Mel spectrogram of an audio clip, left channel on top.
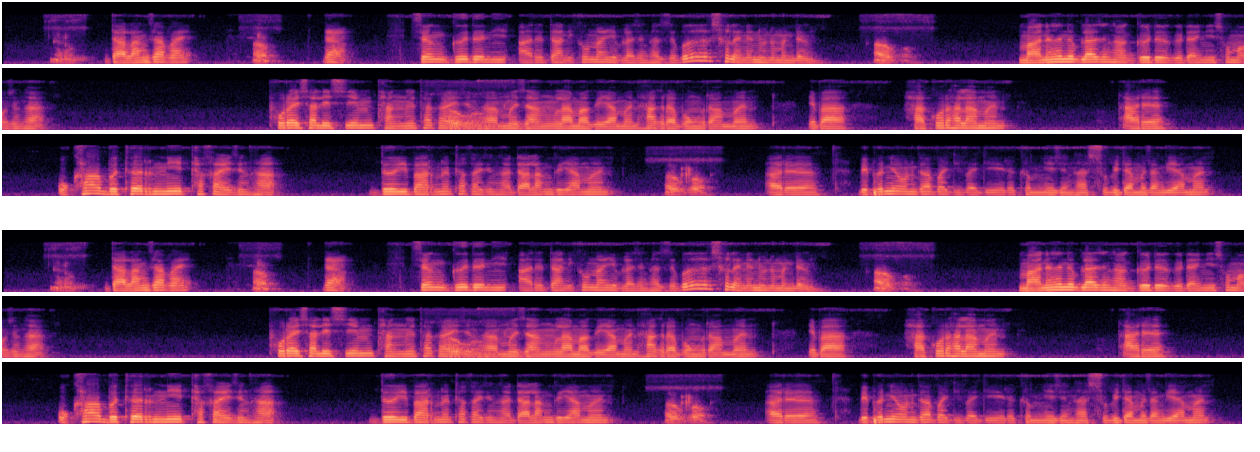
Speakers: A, on the left (about 40°); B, on the right (about 85°).
A: औ
B: दालां जाबाय
A: औ
B: दा जों गोदोनि आरो दानिखौ नायोब्ला जोंहा जोबोर सोलायनाय नुनो मोनदों।
A: औ औ
B: मानो होनोब्ला जोंहा गोदो गोदायनि समाव जोंहा फरायसालिसिम थांनो थाखाय
A: औ
B: जोंहा
A: औ औ
B: मोजां लामा गैयामोन हाग्रा बंग्रामोन एबा हा हखर हालामोन आरो अखा बोथोरनि थाखाय जोंहा दै बारनो थाखाय जोंहा दालां गैयामोन।
A: औ औ
B: आरो बेफोरनि अनगा बायदि बायदि रोखोमनि जोंहा सुबिदा मोजां गैयामोन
